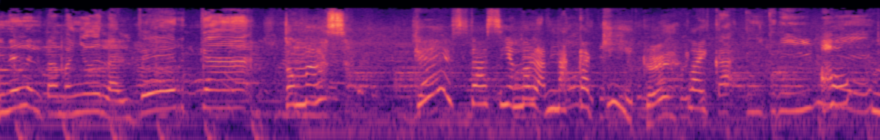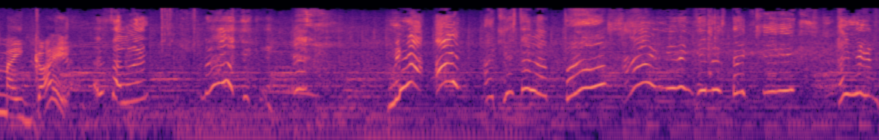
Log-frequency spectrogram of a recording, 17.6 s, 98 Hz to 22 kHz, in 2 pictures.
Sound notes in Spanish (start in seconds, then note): 10.7 Ríe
